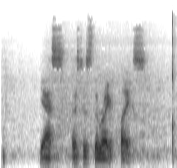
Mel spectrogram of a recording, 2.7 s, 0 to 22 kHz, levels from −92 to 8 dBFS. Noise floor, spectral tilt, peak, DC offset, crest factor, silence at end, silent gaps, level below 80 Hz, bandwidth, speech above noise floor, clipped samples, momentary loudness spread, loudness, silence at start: -58 dBFS; -4 dB/octave; -4 dBFS; under 0.1%; 18 dB; 0.05 s; none; -66 dBFS; 15.5 kHz; 37 dB; under 0.1%; 12 LU; -22 LUFS; 0.05 s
